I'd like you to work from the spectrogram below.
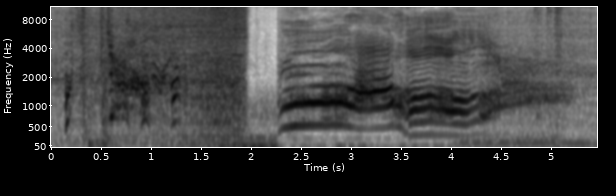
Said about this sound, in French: trouver le meilleur cri, le meilleur gémissement de l'histoire du cinéma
